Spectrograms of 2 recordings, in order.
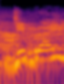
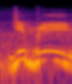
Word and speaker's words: জিবরীল: সেই ফেরেশতার নাম কি জিব্রাইল জিব্রাইল না জিবরীল জিবরীল একটু সঠিক প্রোনাউন্সিয়েশনটা আপনারা শিখে যান ওই ফেরেশতার নাম হচ্ছে জিবরীল ফেরেশতার নামটা কি জিবরীল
